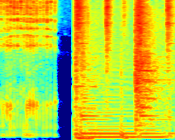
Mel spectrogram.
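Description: A cartoonish snore: a short, buzzing inhale, a brief pause, then a long, loud, rasping snort that stays strong before easing off slightly at the end.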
